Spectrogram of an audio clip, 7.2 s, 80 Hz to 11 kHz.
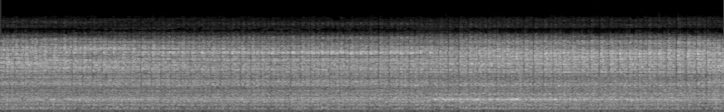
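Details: Cold 2005 Chevrolet Spark 0.8 (Matiz engine) idling in rain: loose, uneven tick two or three a second under rain hiss; owner suspects unadjusted valve clatter when cold, or possibly camshaft; timing belt and rollers changed 5,000 km ago.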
